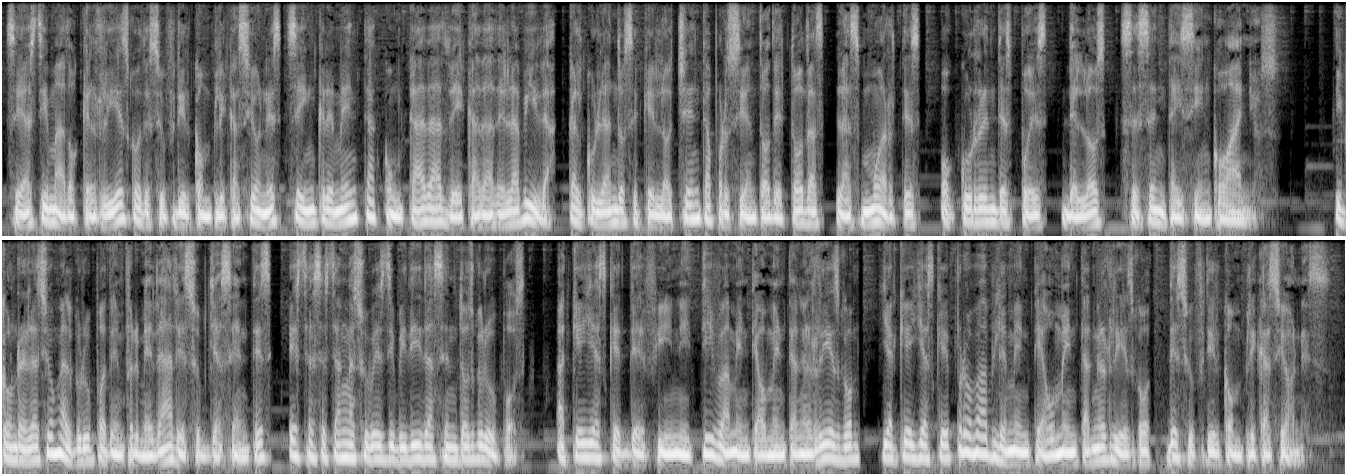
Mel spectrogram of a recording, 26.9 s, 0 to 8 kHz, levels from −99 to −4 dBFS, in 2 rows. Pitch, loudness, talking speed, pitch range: 140 Hz, -17 LUFS, 145 wpm, 120-170 Hz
